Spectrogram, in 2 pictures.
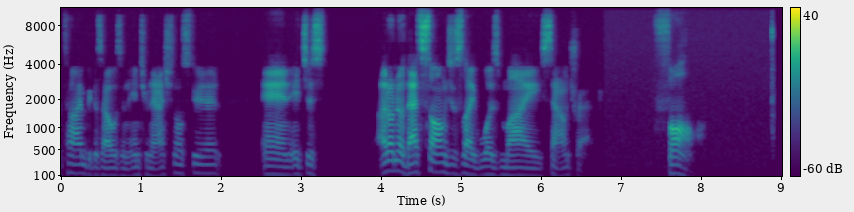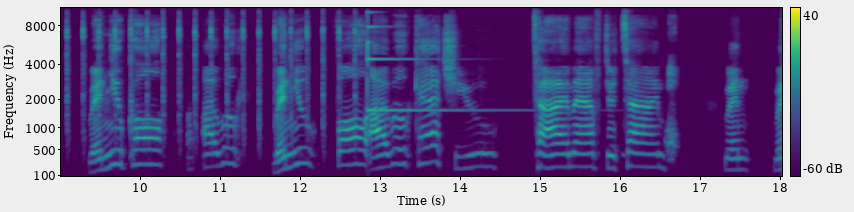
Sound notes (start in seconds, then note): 8.9 timer ticking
